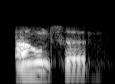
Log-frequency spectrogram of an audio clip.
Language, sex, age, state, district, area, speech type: Telugu, male, 18-30, Andhra Pradesh, Nellore, rural, conversation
